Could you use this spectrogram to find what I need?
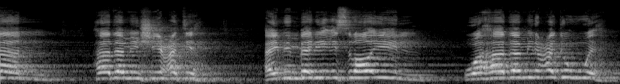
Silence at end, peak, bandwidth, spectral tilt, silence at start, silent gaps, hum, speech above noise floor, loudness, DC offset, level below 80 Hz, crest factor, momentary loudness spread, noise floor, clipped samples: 0 s; -4 dBFS; 15.5 kHz; -2.5 dB/octave; 0 s; none; none; 22 dB; -18 LUFS; under 0.1%; -60 dBFS; 16 dB; 18 LU; -39 dBFS; under 0.1%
